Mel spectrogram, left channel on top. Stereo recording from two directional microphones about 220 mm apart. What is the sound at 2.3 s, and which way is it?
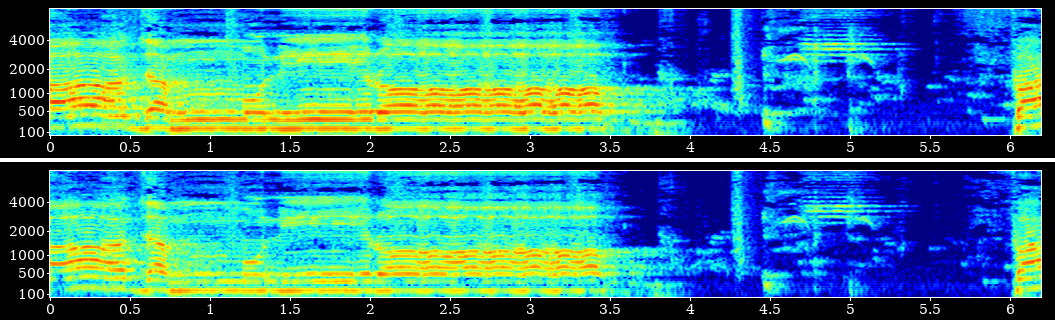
Mantra, 20° right (ahead or behind).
